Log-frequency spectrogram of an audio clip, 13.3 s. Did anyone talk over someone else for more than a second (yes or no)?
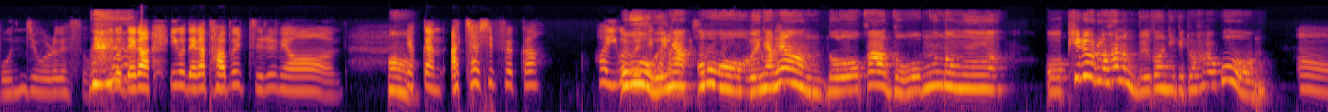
yes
